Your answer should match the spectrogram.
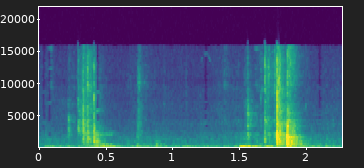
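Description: Handling sounds of a handheld telescoping antenna being pulled out: two brief scraping sounds, the second louder, near the end.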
